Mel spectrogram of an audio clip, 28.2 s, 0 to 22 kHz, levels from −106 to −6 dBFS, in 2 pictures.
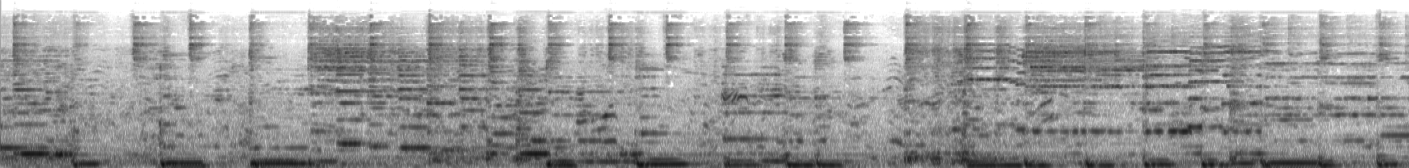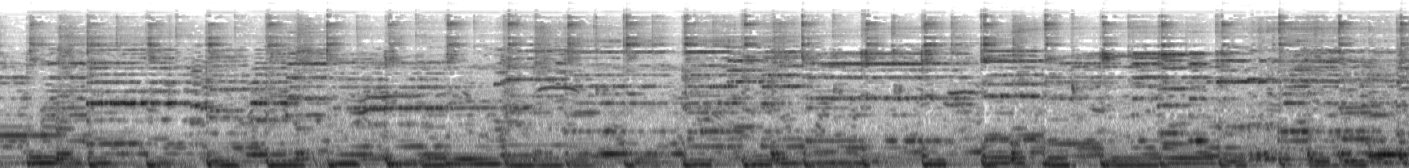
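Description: Throughout the clip a noise suppressor applied to music or sounds is at work. It is tuned for speech and reads sustained, steady material as noise to be removed. Its gain swings by around 10 dB as it reacts, so the level pumps: onsets pass largely intact, while held portions and decays are pulled down and the texture thins. The effect persists from start to finish rather than settling.

Within that, there are eight spans of sound cut by the noise suppressor, where the attenuation goes clearly deeper than elsewhere. The first runs from 0.99 to 1.61 s and dips by about 12 dB. The next, from 2.07 to 2.5 s, also reaches about 12 dB. From 6.89 to 7.25 s the drop is about 10 dB, and from 8.42 to 9.06 s it is about 12 dB. A shorter dip from 9.22 to 9.54 s reaches about 8 dB, and another from 13.4 to 13.67 s is also about 8 dB. From 19.77 to 20.09 s the drop is about 6 dB, and the last span, from 20.43 to 20.82 s, reaches about 10 dB. 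In each case the steadier or fading content sinks audibly or has its tail truncated, while any sharp transients in the same stretch survive.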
